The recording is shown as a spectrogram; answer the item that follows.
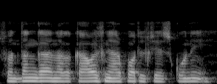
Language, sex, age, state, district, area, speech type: Telugu, male, 60+, Andhra Pradesh, Vizianagaram, rural, spontaneous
